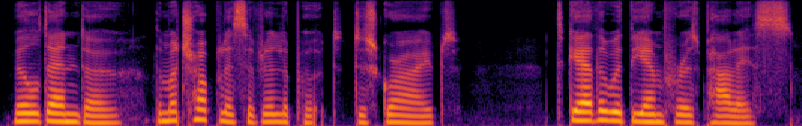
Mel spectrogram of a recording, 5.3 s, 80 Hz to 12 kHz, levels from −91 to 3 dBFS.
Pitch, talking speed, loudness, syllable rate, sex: 195 Hz, 125 wpm, -20 LUFS, 6.1 syllables/s, female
